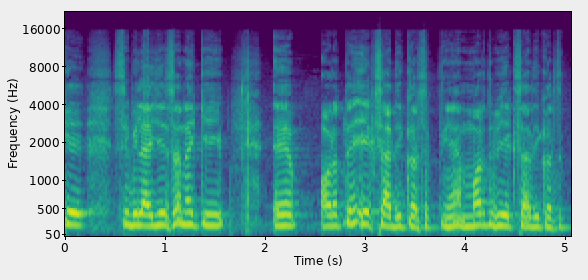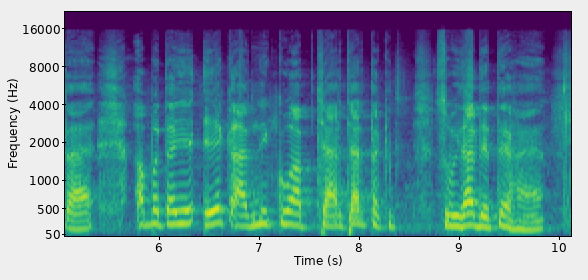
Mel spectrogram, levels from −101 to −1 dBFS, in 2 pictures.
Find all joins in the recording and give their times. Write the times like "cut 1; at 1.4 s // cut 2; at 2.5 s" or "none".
none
